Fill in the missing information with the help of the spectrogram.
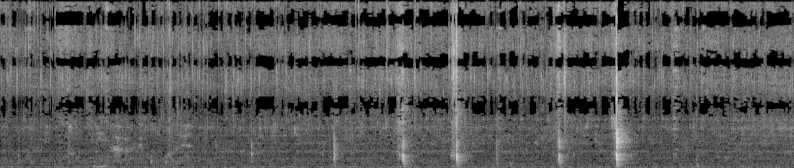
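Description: Kitchen knife cutting green bell pepper on a plastic cutting board: about half a dozen sharp knocks of the blade on the board, spaced irregularly, the loudest about six seconds in.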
